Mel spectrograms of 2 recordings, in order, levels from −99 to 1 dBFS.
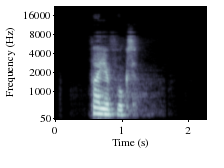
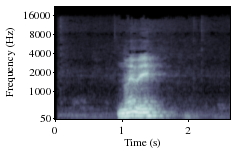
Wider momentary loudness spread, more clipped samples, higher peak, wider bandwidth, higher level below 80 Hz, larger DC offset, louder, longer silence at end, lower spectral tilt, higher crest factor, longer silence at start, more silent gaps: first, 18 LU vs 15 LU; neither; about the same, -2 dBFS vs -2 dBFS; second, 8 kHz vs 11.5 kHz; second, -62 dBFS vs -56 dBFS; neither; about the same, -15 LUFS vs -14 LUFS; about the same, 1.05 s vs 1 s; second, -6 dB/octave vs -8 dB/octave; about the same, 18 dB vs 16 dB; second, 0.55 s vs 0.95 s; neither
